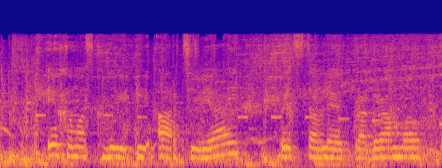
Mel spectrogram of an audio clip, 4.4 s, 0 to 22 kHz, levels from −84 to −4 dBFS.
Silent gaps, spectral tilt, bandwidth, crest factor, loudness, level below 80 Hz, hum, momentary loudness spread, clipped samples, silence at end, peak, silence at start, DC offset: none; -4.5 dB/octave; 11 kHz; 14 dB; -21 LUFS; -34 dBFS; none; 2 LU; under 0.1%; 0 s; -8 dBFS; 0 s; under 0.1%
